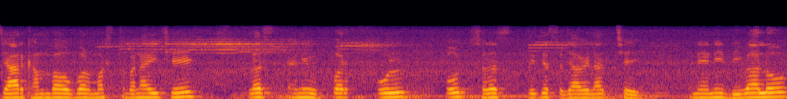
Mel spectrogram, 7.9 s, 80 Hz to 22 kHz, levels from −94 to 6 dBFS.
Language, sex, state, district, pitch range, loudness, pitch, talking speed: Gujarati, male, Gujarat, Gandhinagar, 155-170 Hz, -16 LUFS, 165 Hz, 135 wpm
